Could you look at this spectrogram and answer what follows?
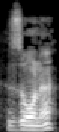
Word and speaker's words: Zoona: idea of sauna now zona is a it's if you want to say it correctly I suppose think of sauna lucky in a hot sauna sauna there we go because we're entrepreneurship is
